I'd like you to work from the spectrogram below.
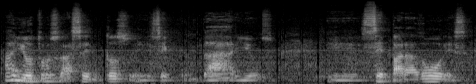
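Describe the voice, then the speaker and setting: A man teaching Biblical Hebrew in a recorded lecture, explaining deliberately with frequent fillers and self-corrections. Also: fairly low pitch, background noise.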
